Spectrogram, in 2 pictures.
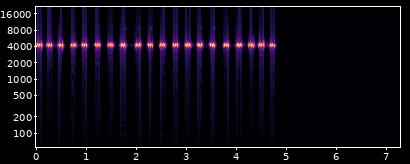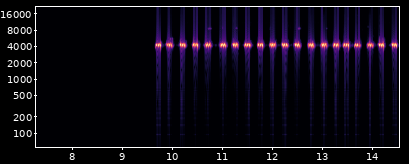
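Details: Cricket giving rapid high chirps, roughly four each second, for about five seconds. About five seconds of silence follows before the same even chirping resumes to the end.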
